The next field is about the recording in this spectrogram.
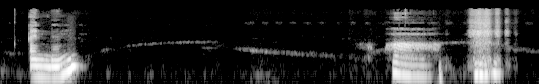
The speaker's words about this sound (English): Sorry, I'm yawning.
